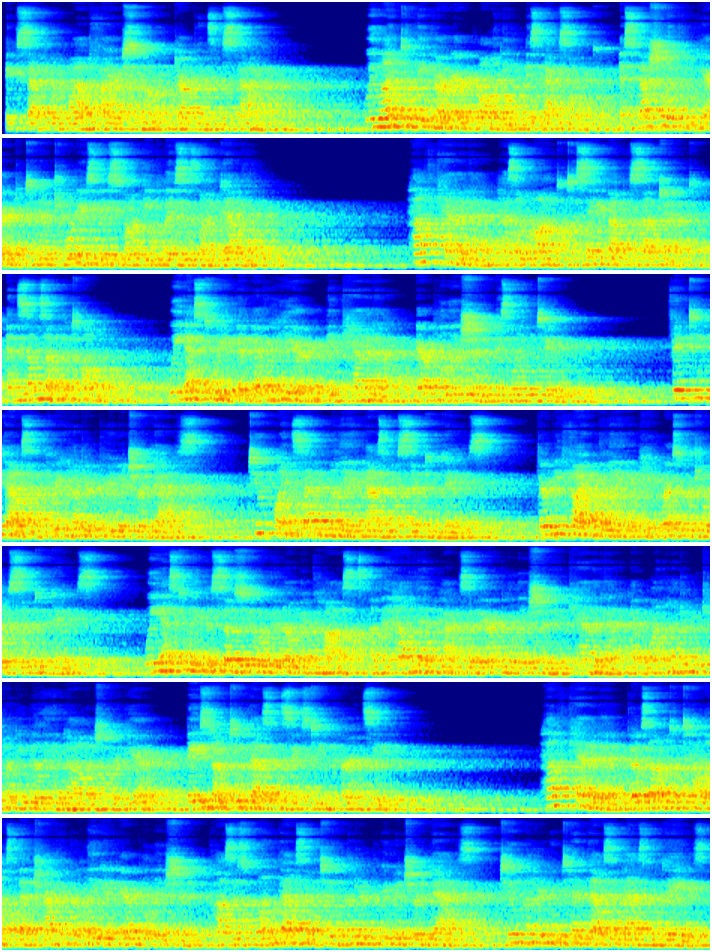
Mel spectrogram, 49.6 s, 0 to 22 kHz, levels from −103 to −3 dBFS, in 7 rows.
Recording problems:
room echo; strong; dies away in 3 s
off-mic speech; far

